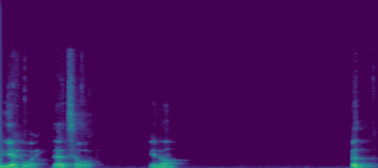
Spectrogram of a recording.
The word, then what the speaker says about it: Yahweh: Like some they say Yahweh, some they say Yahweh, you know. So the Vav can be pronounced as Wah, Yahweh, Yahweh.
